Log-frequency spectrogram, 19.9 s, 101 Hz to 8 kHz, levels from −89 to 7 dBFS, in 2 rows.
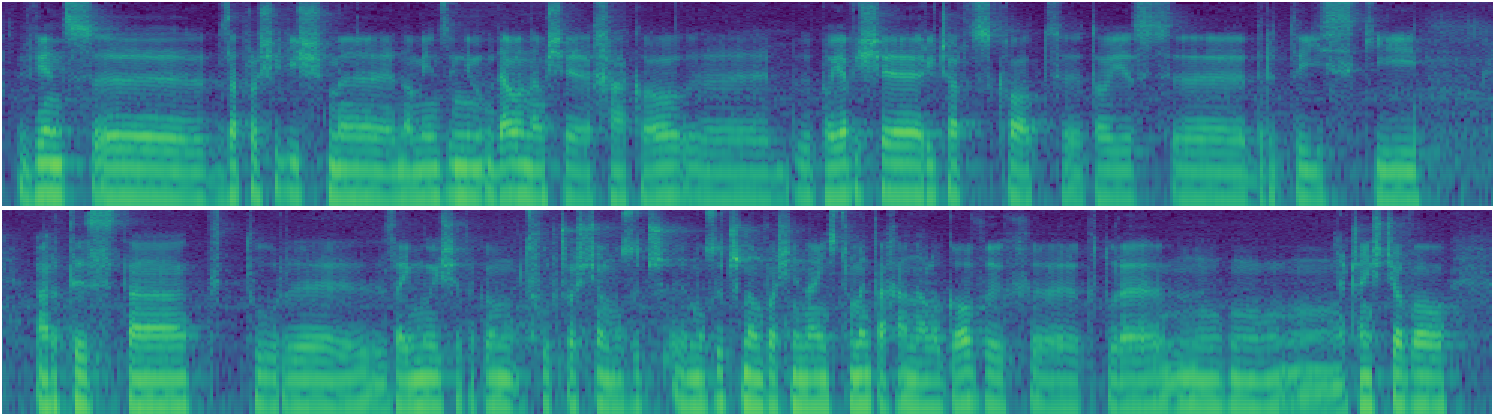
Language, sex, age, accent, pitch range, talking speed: Polish, male, 40-59, native, 105-115 Hz, 90 wpm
